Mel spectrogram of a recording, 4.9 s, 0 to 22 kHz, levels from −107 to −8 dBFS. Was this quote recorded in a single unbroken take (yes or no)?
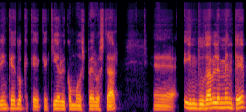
no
